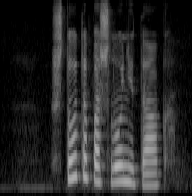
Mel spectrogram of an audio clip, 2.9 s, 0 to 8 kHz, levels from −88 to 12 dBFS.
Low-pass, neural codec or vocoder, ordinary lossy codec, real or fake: none; none; none; real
